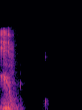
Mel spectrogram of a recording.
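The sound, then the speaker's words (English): A single loud, crisp crunch of teeth biting into a crispy coated chicken drumstick, followed by a brief soft chewing sound and then quiet. “That one really crunched.”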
